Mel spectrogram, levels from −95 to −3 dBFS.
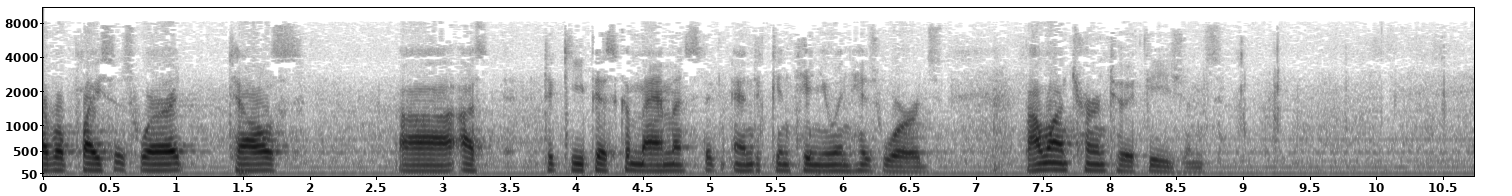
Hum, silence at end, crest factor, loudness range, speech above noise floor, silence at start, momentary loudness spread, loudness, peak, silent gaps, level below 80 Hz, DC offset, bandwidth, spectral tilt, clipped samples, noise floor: none; 0.05 s; 16 dB; 4 LU; 24 dB; 0 s; 14 LU; -19 LUFS; -4 dBFS; none; -44 dBFS; under 0.1%; 7.8 kHz; -9.5 dB/octave; under 0.1%; -41 dBFS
